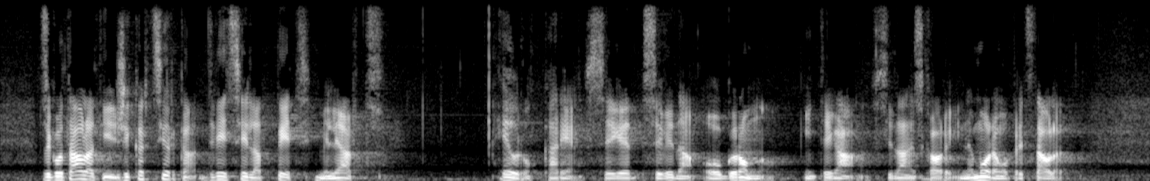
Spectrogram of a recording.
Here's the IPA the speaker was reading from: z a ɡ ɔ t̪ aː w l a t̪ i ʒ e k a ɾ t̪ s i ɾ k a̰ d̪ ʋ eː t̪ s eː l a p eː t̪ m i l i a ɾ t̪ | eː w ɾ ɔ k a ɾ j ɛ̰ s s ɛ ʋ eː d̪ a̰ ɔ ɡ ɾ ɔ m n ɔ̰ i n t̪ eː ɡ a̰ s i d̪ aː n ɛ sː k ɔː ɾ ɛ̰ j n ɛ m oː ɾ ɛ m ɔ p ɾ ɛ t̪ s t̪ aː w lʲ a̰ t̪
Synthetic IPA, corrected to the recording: z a ɡ ɔ t̪ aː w l a t̪ i ʒ e k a ɾ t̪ s i ɾ k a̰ d̪ ʋ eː t̪ s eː l a p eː t̪ m i l j a ɾ t̪ | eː w ɾ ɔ k a ɾ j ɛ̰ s s ɛ ʋ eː d̪ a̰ ɔ ɡ ɾ ɔ m n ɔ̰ i n t̪ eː ɡ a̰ s i d̪ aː n ɛ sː k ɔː ɾ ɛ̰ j n ɛ m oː ɾ ɛ m ɔ p ɾ ɛ t̪ s t̪ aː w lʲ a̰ t̪

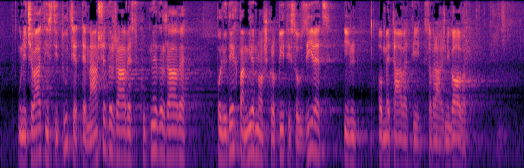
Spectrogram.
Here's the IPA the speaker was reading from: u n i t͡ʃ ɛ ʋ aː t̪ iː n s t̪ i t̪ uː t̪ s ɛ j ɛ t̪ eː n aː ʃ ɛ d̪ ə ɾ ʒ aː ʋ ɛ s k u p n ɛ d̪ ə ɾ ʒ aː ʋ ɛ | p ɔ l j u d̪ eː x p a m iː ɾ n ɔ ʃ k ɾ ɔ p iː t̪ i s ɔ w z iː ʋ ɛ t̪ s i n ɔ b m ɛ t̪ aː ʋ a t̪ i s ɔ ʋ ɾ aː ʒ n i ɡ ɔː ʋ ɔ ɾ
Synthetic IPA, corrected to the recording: u n i t͡ʃ ɛ ʋ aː t̪ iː n s t̪ i t̪ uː t̪ s i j ɛ t̪ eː n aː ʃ ɛ d̪ ə ɾ ʒ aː ʋ ɛ s k u p n ɛ d̪ ə ɾ ʒ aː ʋ ɛ | p ɔ l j u d̪ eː x p a m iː ɾ n ɔ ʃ k ɾ ɔ p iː t̪ i s ɔ w z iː ʋ ɛ t̪ s i n ɔ b m ɛ t̪ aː ʋ a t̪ i s ɔ ʋ ɾ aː ʒ n i ɡ ɔː ʋ ɔ ɾ

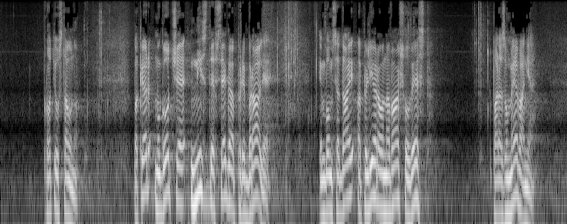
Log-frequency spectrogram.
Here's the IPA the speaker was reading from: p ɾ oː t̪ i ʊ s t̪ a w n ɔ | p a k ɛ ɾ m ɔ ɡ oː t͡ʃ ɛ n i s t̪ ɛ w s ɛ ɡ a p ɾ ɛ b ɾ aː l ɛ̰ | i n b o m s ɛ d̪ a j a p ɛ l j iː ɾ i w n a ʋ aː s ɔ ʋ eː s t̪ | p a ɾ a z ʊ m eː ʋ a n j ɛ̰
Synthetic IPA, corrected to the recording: p ɾ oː t̪ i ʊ s t̪ a w n ɔ | p a k ɛ ɾ m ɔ ɡ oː t͡ʃ ɛ n i s t̪ ɛ w s ɛ ɡ a p ɾ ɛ b ɾ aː l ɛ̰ | i n b o m s ɛ d̪ a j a p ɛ l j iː ɾ a w n a ʋ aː ʃ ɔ ʋ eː s t̪ | p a ɾ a z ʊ m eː ʋ a n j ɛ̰

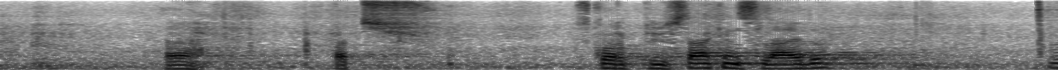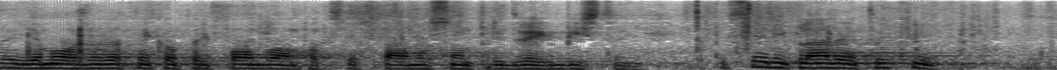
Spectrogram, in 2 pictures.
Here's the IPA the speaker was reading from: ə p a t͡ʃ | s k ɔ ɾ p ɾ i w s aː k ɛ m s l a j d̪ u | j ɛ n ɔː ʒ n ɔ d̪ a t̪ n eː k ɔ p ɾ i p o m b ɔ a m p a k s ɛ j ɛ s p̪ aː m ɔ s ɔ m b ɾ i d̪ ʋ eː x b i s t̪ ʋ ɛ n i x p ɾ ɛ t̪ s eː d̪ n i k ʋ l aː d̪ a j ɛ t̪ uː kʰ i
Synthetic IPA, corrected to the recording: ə p a t͡ʃ | s k ɔ ɾ p ɾ i w s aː k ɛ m s l a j d̪ u | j ɛ m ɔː ʒ n ɔ d̪ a t̪ n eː k ɔ p ɾ i p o m b ɔ a m p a k s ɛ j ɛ s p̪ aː m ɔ s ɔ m p ɾ i d̪ ʋ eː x b i s t̪ ʋ ɛ n i x p ɾ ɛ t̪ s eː d̪ n i k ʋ l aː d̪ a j ɛ t̪ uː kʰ i

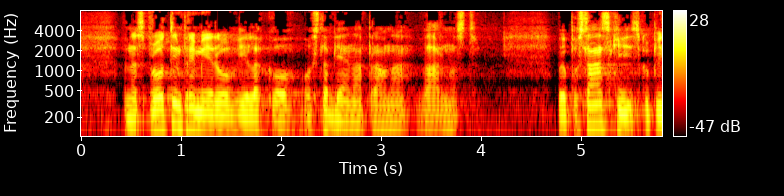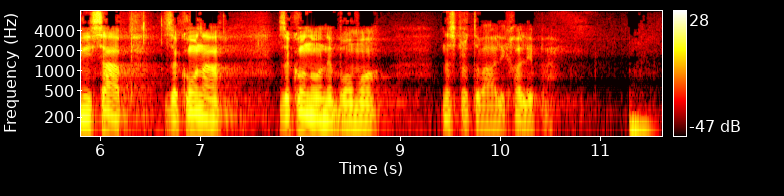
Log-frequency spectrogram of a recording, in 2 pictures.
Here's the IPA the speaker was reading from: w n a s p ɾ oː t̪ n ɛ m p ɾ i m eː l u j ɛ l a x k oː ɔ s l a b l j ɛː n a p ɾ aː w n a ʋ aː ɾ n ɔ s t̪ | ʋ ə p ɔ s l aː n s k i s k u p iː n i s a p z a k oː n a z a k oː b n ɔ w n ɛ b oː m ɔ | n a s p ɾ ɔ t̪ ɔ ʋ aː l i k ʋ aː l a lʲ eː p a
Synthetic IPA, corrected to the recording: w n a s p ɾ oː t̪ n ɛ m p ɾ i m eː ɾ u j ɛ l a x k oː ɔ s l a b l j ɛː n a p ɾ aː w n a ʋ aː ɾ n ɔ s t̪ | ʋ ə p ɔ s l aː n s k i s k u p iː n i s a p z a k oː n a z a k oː n ɔ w n ɛ b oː m ɔ | n a s p ɾ ɔ t̪ ɔ ʋ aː l i x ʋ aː l a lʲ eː p a

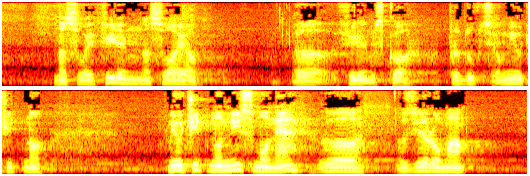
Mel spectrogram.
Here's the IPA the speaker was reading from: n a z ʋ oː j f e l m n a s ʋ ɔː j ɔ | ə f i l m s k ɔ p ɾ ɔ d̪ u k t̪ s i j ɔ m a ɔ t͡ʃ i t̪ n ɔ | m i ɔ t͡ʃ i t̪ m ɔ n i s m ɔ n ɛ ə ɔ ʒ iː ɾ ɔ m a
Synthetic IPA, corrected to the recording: n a s ʋ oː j f i l m n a s ʋ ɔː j ɔ | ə f i l m s k ɔ p ɾ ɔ d̪ u k t̪ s i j ɔ m i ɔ t͡ʃ i t̪ n ɔ | m i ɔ t͡ʃ i t̪ n ɔ n i s m ɔ n ɛ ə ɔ z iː ɾ ɔ m a

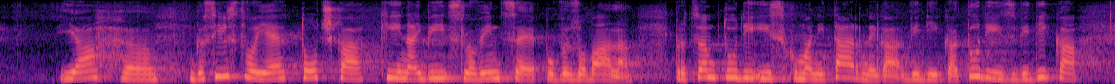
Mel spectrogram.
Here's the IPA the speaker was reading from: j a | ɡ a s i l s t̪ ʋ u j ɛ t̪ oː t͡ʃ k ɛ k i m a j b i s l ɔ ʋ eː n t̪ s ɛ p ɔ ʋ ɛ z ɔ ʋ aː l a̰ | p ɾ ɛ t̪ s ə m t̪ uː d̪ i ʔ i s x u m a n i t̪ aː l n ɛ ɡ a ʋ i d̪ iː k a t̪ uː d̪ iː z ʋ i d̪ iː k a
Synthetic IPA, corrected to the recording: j a | ɡ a s i l s t̪ ʋ ɔ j ɛ t̪ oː t͡ʃ k a k i n a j b i s l ɔ ʋ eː n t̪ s ɛ p ɔ ʋ ɛ z ɔ ʋ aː l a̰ | p ɾ ɛ t̪ s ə m t̪ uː d̪ i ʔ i s x u m a n i t̪ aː ɾ n ɛ ɡ a ʋ i d̪ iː k a t̪ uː d̪ iː z ʋ i d̪ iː k a

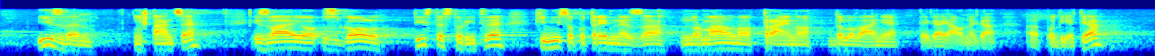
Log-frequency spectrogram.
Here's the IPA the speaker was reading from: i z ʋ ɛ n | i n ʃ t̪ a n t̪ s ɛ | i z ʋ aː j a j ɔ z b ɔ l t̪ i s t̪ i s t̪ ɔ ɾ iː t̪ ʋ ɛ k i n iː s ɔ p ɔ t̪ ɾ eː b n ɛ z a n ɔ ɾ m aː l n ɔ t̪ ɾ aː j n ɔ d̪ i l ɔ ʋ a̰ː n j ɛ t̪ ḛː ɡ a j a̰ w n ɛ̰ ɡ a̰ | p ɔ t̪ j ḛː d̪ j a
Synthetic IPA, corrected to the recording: i z ʋ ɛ n | i n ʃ t̪ a n t̪ s ɛ | i z ʋ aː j a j ɔ z ɡ ɔ l t̪ i s t̪ ɛ s t̪ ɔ ɾ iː t̪ ʋ ɛ k i n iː s ɔ p ɔ t̪ ɾ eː b n ɛ z a n ɔ ɾ m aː l n ɔ t̪ ɾ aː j n ɔ d̪ ɛ l ɔ ʋ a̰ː n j ɛ t̪ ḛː ɡ a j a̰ w n ɛ̰ ɡ a̰ | p ɔ d̪ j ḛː t̪ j a

